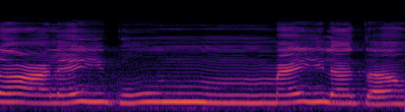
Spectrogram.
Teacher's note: میم ساکن کے بعد دوسری میم ہے تو یہاں پر ادغام شفوی ہوگا، یہاں پر غنہ کر کے پڑھیں گے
